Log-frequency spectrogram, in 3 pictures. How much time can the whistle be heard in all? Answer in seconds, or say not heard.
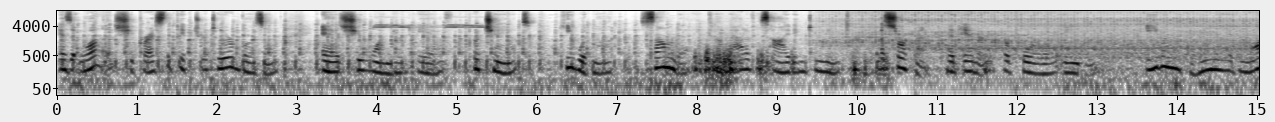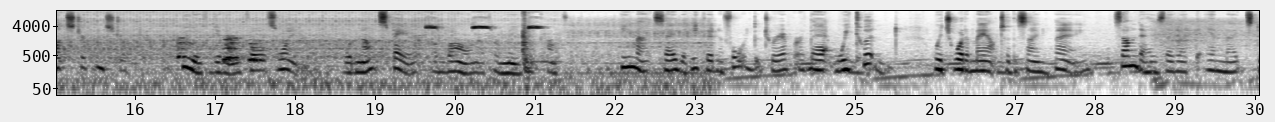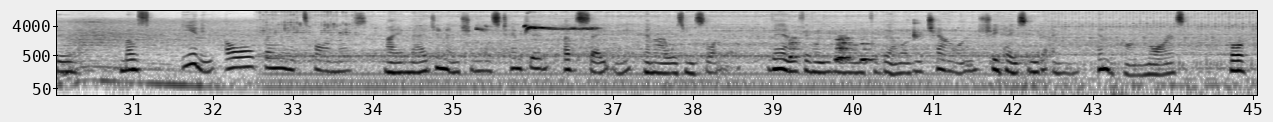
6 s.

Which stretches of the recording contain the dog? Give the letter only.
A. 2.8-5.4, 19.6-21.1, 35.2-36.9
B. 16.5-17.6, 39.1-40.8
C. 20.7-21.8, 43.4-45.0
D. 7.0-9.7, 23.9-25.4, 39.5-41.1
B.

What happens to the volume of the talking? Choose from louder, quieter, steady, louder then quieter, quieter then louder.
steady.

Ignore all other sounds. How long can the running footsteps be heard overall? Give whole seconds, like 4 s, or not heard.
not heard.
